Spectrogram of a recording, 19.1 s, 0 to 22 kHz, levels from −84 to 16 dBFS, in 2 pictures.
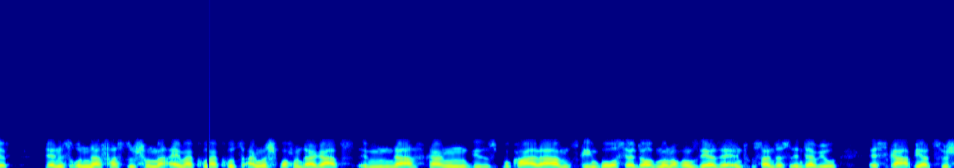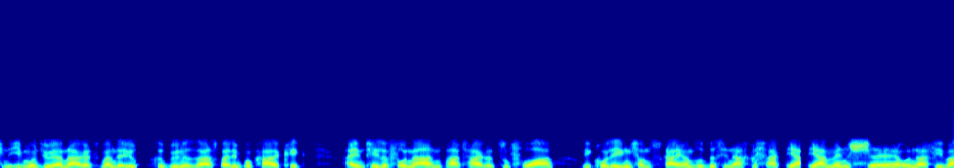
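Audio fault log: Throughout: Codec 2 vocoder. The speech sounds robotic and buzzy, with heavy codec damage and nothing above 3.5 kHz, confined to a 200 to 3400 Hz line band. The decoder keeps only pitch, voicing, energy and a coarse spectral envelope, then rebuilds each frame from synthetic sine waves, so the original waveform is lost. The sound points to a low-rate mode that fits about 2.4 kbit/s.
2.07 to 2.10 s, 10.9 s and 17.55 s: CD skip. Each is a tick or short gap followed by a jump in the speech, as the laser leapt to a different turn of the disc's spiral and playback resumed elsewhere. The player mutes briefly while it relocks: roughly 30 ms at the first skip and only a few milliseconds at the other two. This produces the abrupt break rather than a smooth fade.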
